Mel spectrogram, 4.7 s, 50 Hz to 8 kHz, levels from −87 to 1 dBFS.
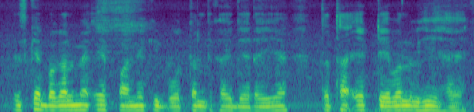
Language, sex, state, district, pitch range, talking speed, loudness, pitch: Hindi, male, Uttar Pradesh, Lalitpur, 110-120 Hz, 215 wpm, -17 LUFS, 115 Hz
